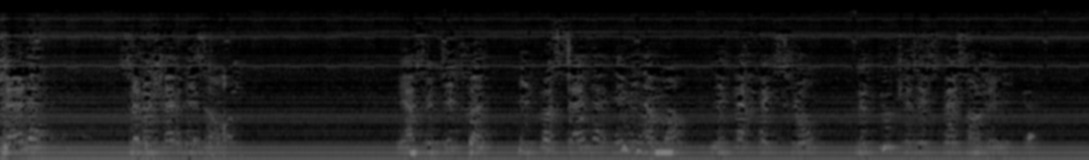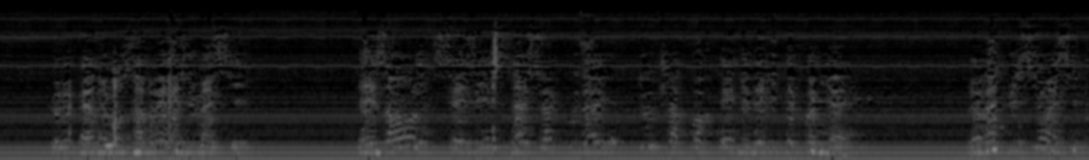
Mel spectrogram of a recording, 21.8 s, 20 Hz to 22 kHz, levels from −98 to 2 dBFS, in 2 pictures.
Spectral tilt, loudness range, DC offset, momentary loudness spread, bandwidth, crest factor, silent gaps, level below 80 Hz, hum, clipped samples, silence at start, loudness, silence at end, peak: -3.5 dB/octave; 3 LU; under 0.1%; 10 LU; 17.5 kHz; 22 dB; none; -68 dBFS; 50 Hz at -65 dBFS; under 0.1%; 0 s; -58 LUFS; 0 s; -38 dBFS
